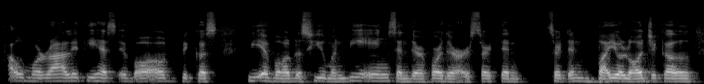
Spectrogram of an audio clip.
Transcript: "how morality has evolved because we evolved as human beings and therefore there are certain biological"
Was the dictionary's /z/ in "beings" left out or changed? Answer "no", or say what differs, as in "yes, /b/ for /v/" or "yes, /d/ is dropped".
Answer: yes, /s/ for /z/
